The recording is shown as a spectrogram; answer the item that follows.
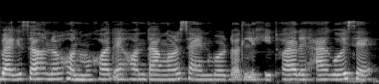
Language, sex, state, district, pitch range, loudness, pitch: Assamese, female, Assam, Sonitpur, 225-240 Hz, -18 LUFS, 235 Hz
